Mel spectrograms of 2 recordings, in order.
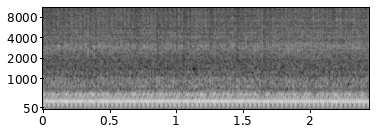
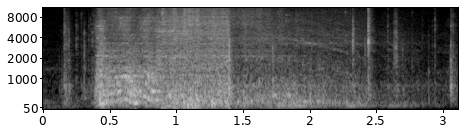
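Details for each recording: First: Steadman TS-100 with 4.2-litre Jaguar XJ6 Series III engine, twin SU carburettors set to about 2.7–2.8 percent CO after timing and plug change, smooth even idle with no misses; normal idle. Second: Steadman TS-100 with a Jaguar XJ6 Series III 4.2L petrol six and SU carbs, started after sitting a while: cranks, catches and runs lumpy and stumbling, as if on three cylinders, before timing, spark plugs and carbs were serviced.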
